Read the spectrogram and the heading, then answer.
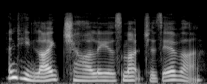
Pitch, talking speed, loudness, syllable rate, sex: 195 Hz, 230 wpm, -16 LUFS, 5.8 syllables/s, female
